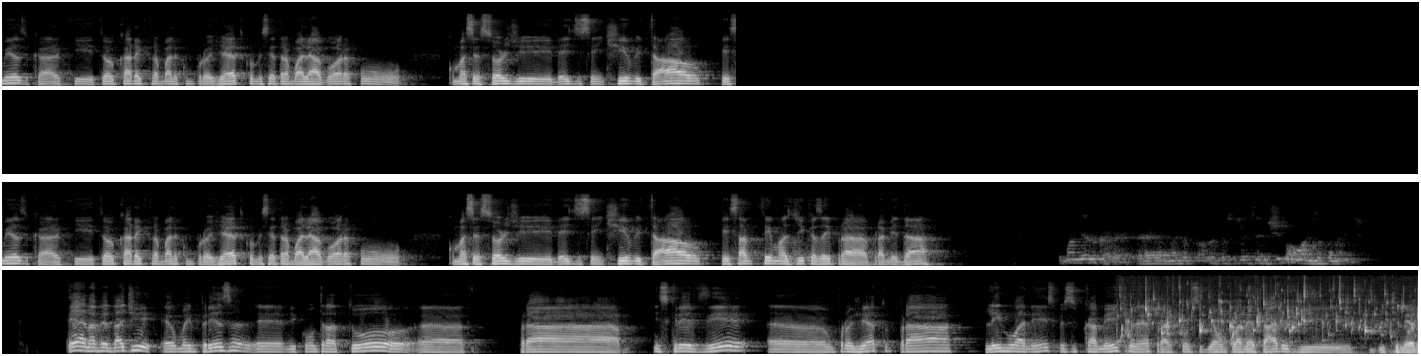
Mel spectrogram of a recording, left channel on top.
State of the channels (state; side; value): drops out; left; at 7.4 s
